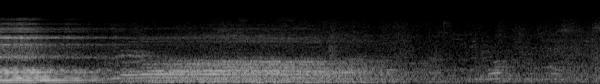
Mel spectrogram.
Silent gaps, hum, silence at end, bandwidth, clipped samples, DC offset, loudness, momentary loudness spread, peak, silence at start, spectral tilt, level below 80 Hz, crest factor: none; none; 0 s; 14.5 kHz; under 0.1%; under 0.1%; -29 LUFS; 18 LU; -12 dBFS; 0 s; -6 dB/octave; -60 dBFS; 18 dB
